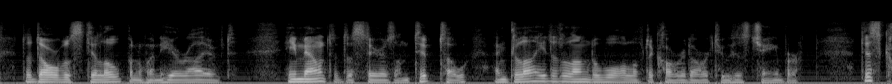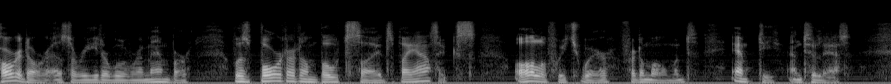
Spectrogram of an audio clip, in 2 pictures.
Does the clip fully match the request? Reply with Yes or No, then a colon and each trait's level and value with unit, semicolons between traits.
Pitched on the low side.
Yes: low, 105 Hz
